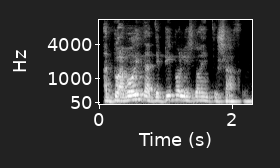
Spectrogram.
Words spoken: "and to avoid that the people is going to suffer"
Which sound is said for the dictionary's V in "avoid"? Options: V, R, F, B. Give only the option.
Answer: B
